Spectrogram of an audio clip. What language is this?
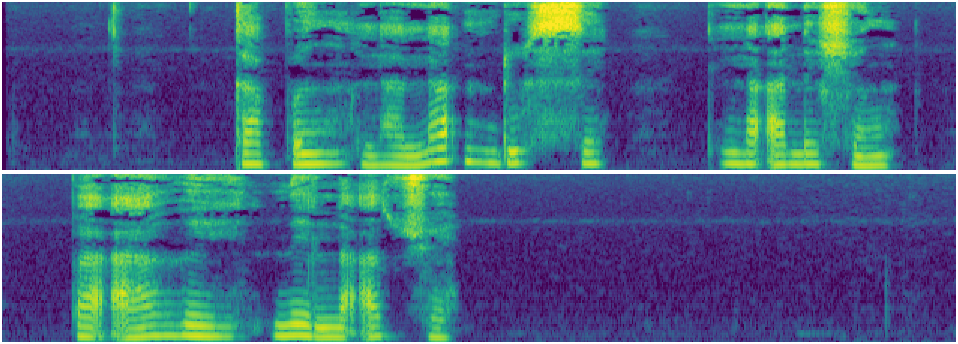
Ngiemboon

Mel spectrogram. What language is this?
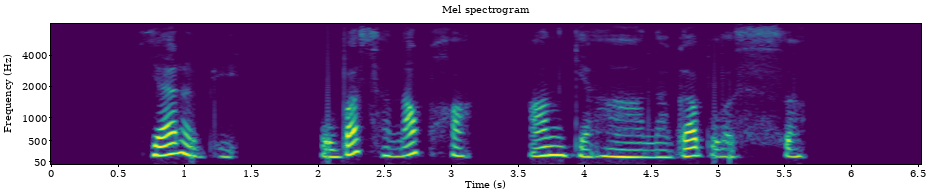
Abkhazian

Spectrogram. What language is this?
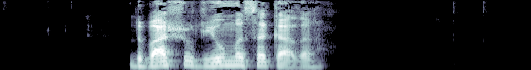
Portuguese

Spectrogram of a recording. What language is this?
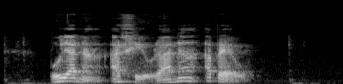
Catalan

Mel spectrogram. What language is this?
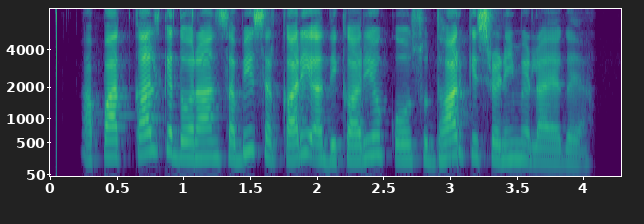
Hindi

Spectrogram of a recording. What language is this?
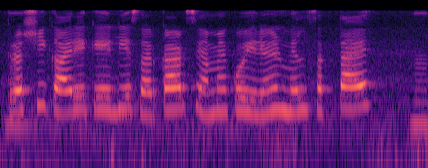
Hindi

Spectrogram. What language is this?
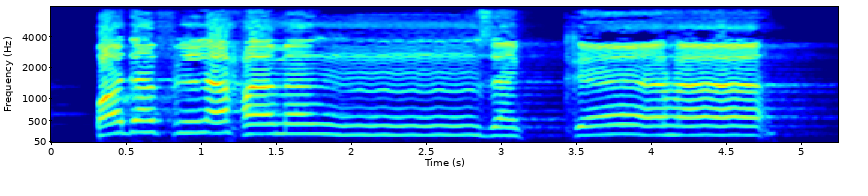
Arabic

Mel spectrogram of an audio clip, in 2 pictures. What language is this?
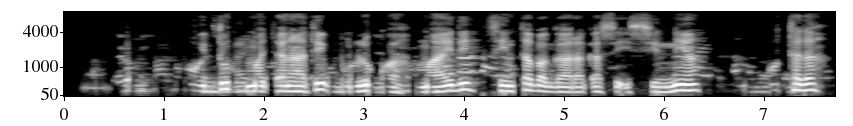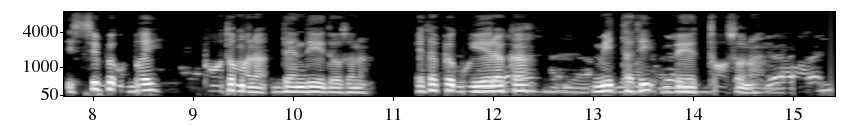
Wolaytta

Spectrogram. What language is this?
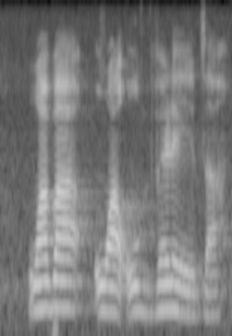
Venda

